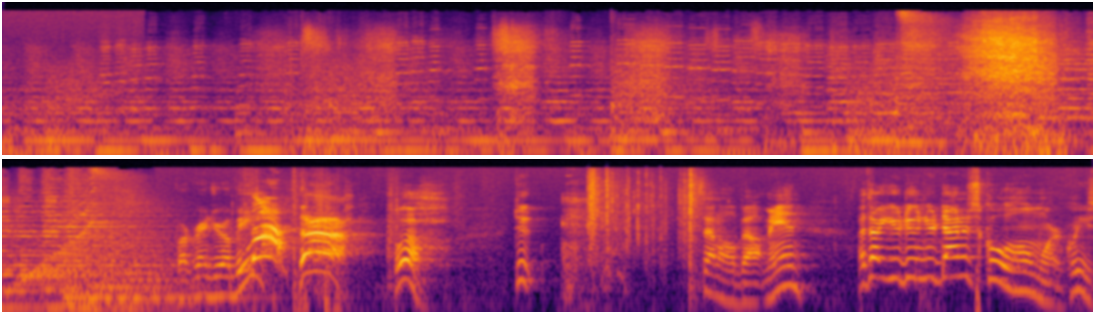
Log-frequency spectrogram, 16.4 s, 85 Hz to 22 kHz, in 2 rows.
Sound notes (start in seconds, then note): 4.5 dinosaur snarling; 10.0 yells; 10.1 screams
